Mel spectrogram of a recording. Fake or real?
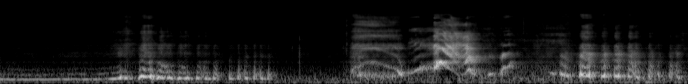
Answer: fake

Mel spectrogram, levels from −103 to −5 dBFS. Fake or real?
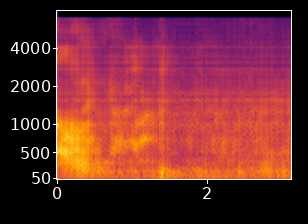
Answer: fake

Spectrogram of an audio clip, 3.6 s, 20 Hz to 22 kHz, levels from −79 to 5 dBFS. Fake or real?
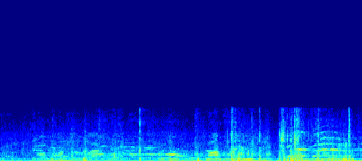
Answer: real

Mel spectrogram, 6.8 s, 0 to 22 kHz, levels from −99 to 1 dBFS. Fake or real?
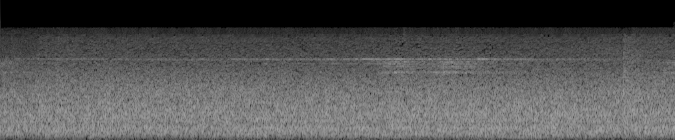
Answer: real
